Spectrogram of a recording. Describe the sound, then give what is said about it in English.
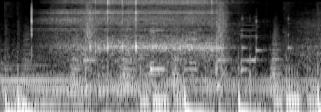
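A vape device filled with a sweet waffle vanilla ice cream sandwich with strawberry syrup e-liquid hisses steadily for about three seconds, a continuous airy sizzle broken by scattered sharp pops and crackles, with no one speaking. “If you heard that one popping and hissing at me, it's because some of the sweeter ones do.”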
